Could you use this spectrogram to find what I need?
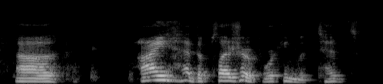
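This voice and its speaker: A man speaks in an American accent at a fairly high pitch. His voice is somewhat breathy, with lively intonation and a moderate pace. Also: quiet background. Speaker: education author and speaker; speaker. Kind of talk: talk with presentation and Q&A. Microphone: video call.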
